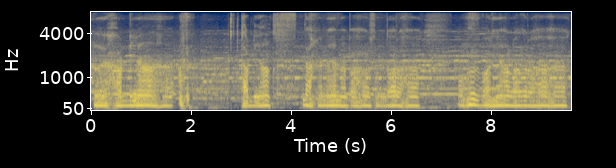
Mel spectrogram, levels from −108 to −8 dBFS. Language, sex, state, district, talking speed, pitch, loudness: Maithili, male, Bihar, Supaul, 100 wpm, 125 Hz, -21 LUFS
